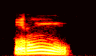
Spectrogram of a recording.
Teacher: Pangkal lidahnya tidak naik. Kemudian ru ini naik lagi. Pangkal lidahnya naik.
